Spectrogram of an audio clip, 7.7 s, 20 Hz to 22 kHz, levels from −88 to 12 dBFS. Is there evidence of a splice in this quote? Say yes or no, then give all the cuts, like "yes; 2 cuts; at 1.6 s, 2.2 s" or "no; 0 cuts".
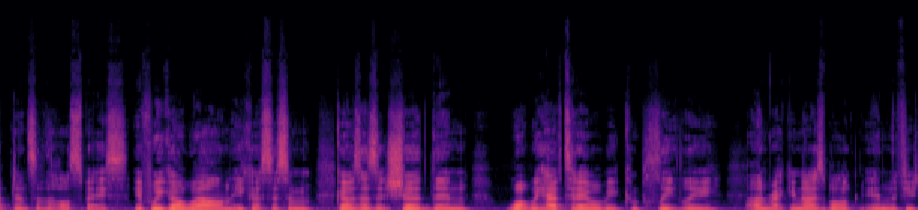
yes; 3 cuts; at 1.0 s, 2.7 s, 6.2 s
